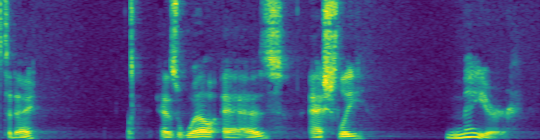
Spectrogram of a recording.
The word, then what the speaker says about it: Maher: Kat Flippen also graced us with her presence today, as well as Ashley Maher, kind of like John Mayer, but she spells it M-A-H-E-R.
